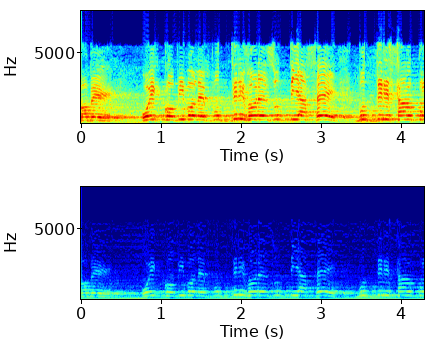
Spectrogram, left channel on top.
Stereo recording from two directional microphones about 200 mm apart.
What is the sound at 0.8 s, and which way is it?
A man's voice, 20° left (ahead or behind).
